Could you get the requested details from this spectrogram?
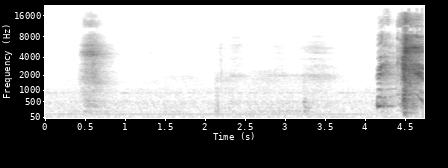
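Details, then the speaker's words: Strong morning allergy sneezes: a soft breathy burst early, then a loud explosive sneeze near the end, in a quiet room; sneezing. "Phew. Oh, these are. Oh, God, these are strong this morning."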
